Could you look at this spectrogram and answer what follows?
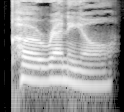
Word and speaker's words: perennial: perennial Now, read the syllables shown on the screen naturally. puh reh nul ee ul perennial Emphasize reh and soften ee ul.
